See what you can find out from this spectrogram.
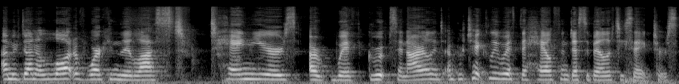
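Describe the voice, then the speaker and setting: A woman with a Glaswegian accent, fairly high-pitched and monotone, flat in intonation, talking at a fairly quick pace with hardly any pauses. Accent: Glaswegian Scottish. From Scotland, Glasgow. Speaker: human rights campaigner. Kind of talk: conference talk. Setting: conference hall with audience. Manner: fast.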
